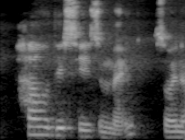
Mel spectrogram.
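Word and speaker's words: 法: It is pronounced either ho, or in our Japanese indigenous pronunciation, it can be translated as nori, but it means, in a secular language, it means law.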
